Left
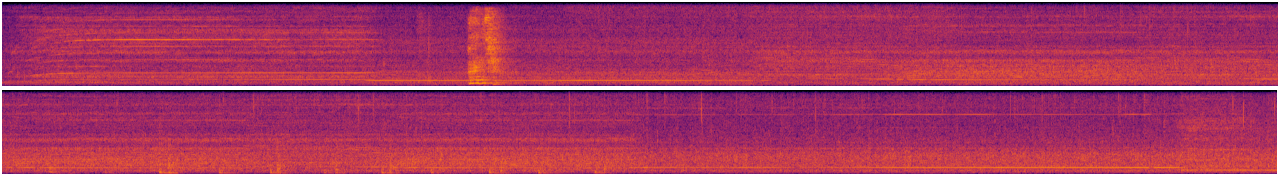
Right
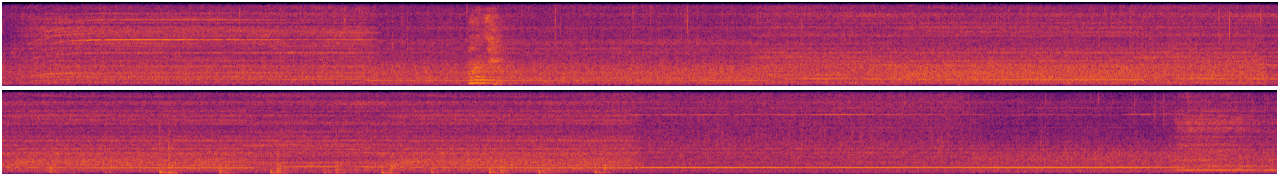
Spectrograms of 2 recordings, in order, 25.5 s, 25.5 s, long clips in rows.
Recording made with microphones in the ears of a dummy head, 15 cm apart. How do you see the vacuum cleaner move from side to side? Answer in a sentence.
You can hear the vacuum cleaner stay put.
